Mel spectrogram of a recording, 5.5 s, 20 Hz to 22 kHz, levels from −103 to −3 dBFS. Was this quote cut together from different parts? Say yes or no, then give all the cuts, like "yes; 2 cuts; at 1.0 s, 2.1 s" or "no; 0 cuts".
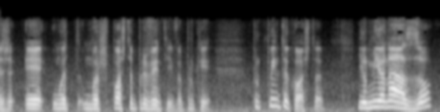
yes; 1 cut; at 4.4 s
